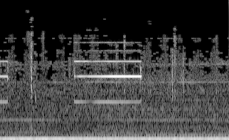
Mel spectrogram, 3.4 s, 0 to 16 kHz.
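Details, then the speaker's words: 2006 Ford Escape Hybrid, auction car that had been sitting, after a no-start once the hybrid battery pack charged: smooth, steady low idle, no knocks or misses, faint chimes; normal idle, engine will relearn idle while charging the pack. "sounds good idling good and it'll learn the idle eventually"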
